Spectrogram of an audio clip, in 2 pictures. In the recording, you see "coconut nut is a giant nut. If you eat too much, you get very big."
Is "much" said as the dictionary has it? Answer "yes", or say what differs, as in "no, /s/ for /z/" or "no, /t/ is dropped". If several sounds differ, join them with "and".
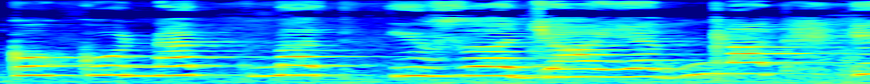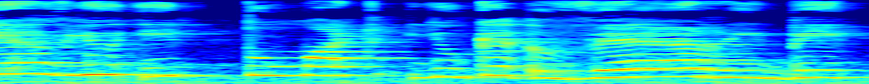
yes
